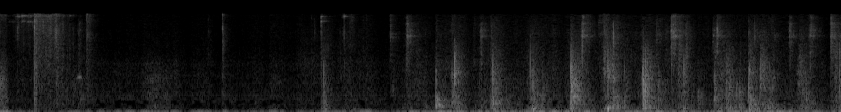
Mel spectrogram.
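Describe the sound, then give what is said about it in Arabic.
Coins jingle and clink repeatedly in a bag as it is handled and handed over to another person, bright metallic chinks scattered irregularly across the scene, moderately loud, with no one speaking. “أنا أصر أن تأخذ هذا الكيس، عسانا نثاب عند بارئنا.”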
